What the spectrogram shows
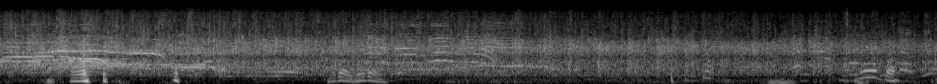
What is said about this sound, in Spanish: Esto se nos puede alargar mucho, como tengamos que escuchar todos los aplausos y todos los guapo, guapo, guapa, guapa.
